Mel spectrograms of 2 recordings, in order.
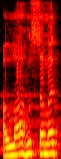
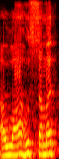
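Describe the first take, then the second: Both takes have the same delivery.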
